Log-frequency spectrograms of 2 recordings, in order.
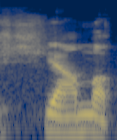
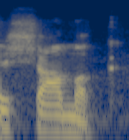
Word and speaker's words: Shiamak: mother always said that the word is Shiamak. But no one calls you Shiamak. They say Shamak. Yeah. Because I want the I to be silent. That's true. Yeah. So the I is silent.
